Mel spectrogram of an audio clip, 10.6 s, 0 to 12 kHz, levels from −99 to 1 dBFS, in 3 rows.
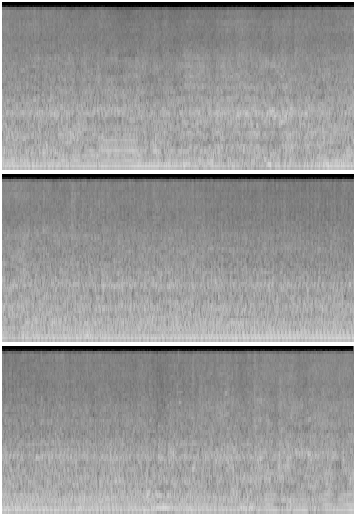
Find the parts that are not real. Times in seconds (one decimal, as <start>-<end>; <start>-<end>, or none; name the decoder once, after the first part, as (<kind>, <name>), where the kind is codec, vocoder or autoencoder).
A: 0.6-3.8 (codec, SNAC); 9.6-10.6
